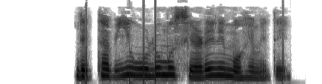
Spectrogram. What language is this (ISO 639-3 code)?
pus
